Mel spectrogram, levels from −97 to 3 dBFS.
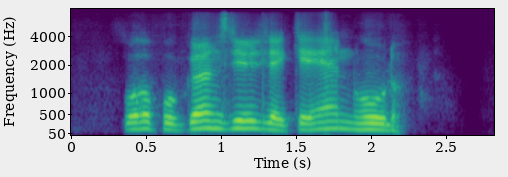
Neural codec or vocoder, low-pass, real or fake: codec, 16 kHz, 0.7 kbps, FocalCodec; 7.2 kHz; fake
